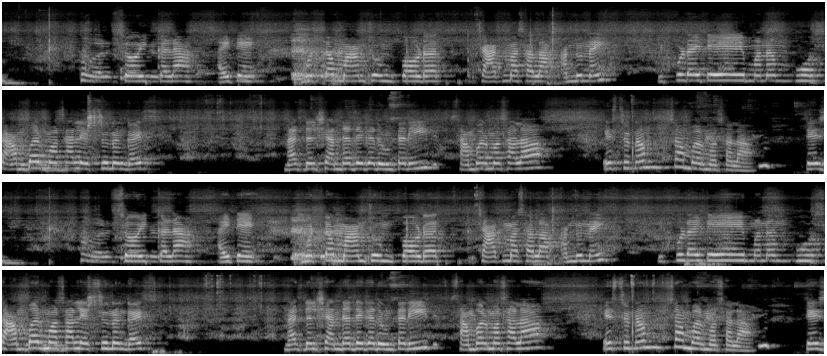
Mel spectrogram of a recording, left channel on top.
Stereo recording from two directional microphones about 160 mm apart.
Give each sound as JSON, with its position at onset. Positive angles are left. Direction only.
{"t": 1.2, "sound": "a woman's voice", "side_deg": -25}
{"t": 8.2, "sound": "a woman's voice", "side_deg": -35}
{"t": 11.0, "sound": "a woman's voice", "side_deg": -25}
